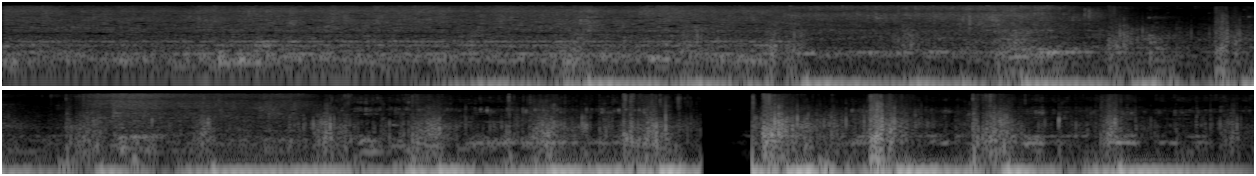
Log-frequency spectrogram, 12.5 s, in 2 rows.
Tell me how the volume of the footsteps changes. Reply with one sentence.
The loudness of the footsteps goes up.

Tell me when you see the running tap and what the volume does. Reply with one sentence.
The running tap can be heard from 0.0 to 12.4 s, getting quieter.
